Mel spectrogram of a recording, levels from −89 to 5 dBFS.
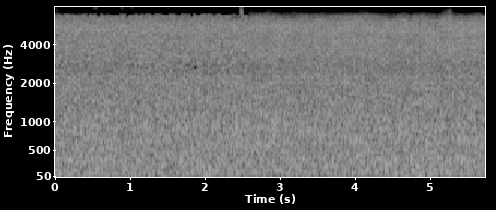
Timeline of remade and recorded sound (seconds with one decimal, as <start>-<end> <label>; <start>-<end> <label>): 0.0-2.6 recorded; 2.6-5.7 remade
